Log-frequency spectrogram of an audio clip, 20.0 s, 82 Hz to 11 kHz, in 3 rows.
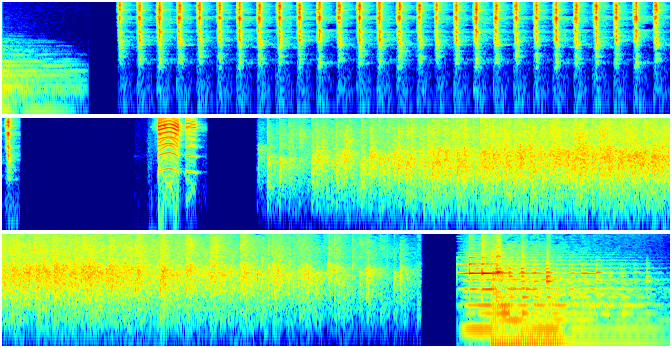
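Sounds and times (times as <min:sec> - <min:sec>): crowd applause: 0:09.2 - 0:17.6.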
